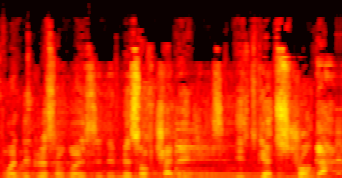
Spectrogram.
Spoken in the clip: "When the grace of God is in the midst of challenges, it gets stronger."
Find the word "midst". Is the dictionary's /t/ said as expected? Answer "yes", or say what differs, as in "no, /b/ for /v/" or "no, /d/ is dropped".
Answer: no, /t/ is dropped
